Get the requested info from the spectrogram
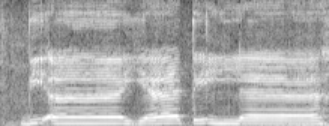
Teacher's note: ہم نے اللہ کے نام کو باریک پڑھا ہے کیونکہ اللہ کے نام سے پہلے زیر آنے کی وجہ سے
